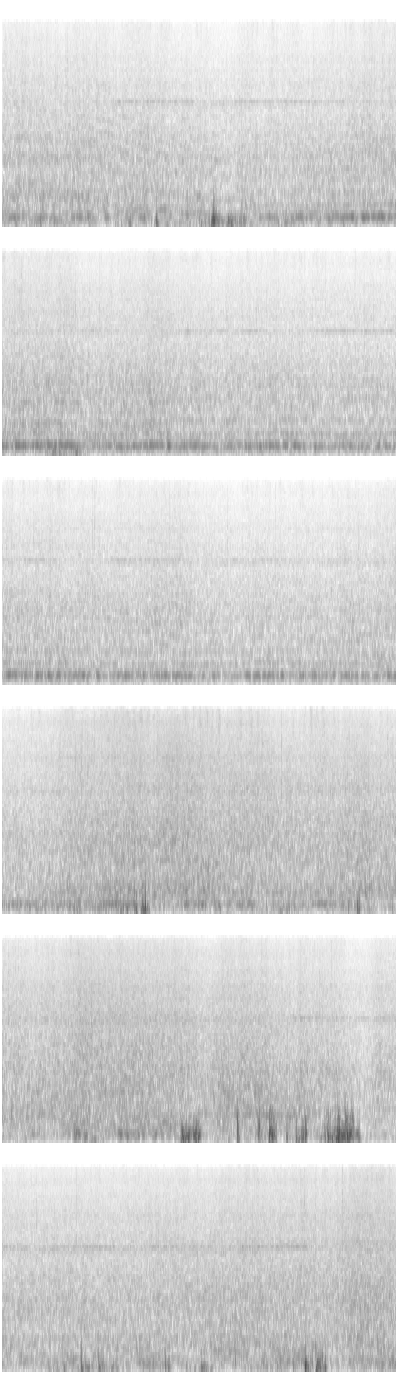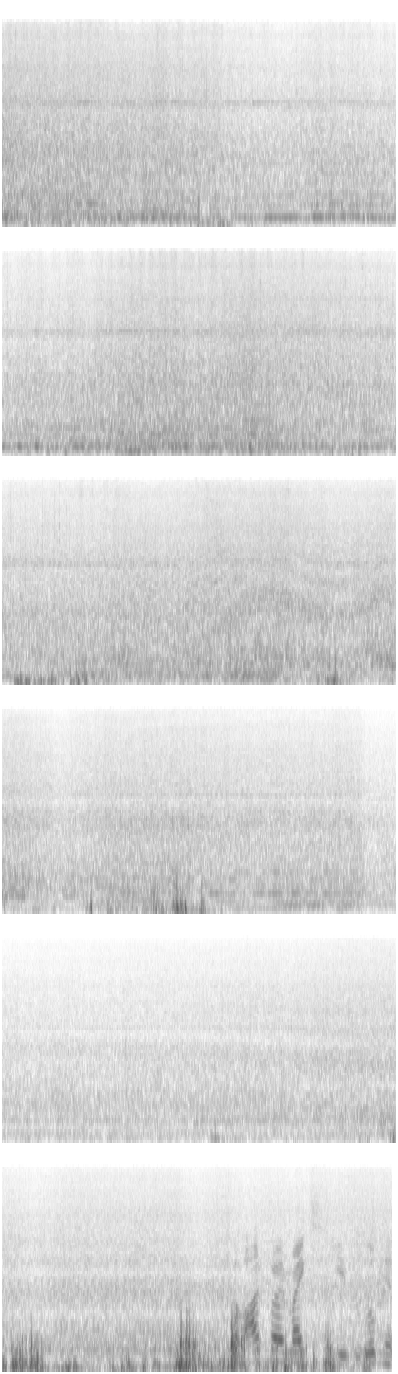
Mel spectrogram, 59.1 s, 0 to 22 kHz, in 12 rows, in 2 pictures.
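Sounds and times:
drone propellers buzzing: 0.0s - 59.0s.

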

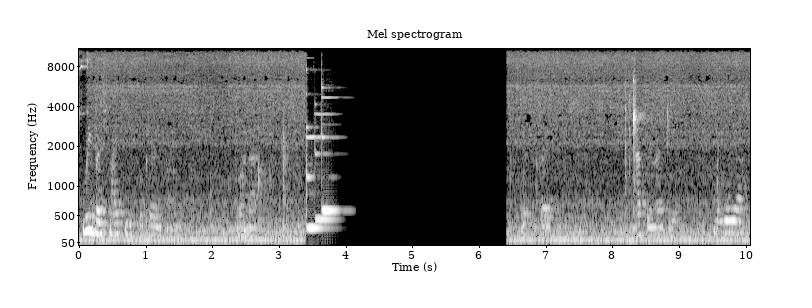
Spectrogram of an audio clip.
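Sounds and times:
chime ringing: 3.4s - 4.1s.

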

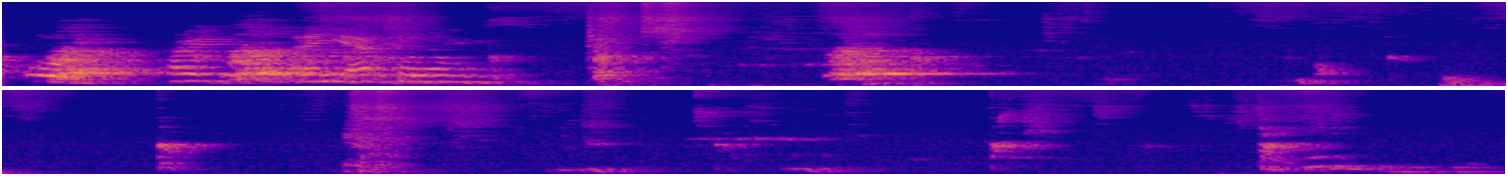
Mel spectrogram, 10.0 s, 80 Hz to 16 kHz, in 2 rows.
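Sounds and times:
dog barking: 0.0s - 1.1s, 2.7s - 3.4s
people talking: 0.0s - 1.8s, 9.1s - 10.0s.

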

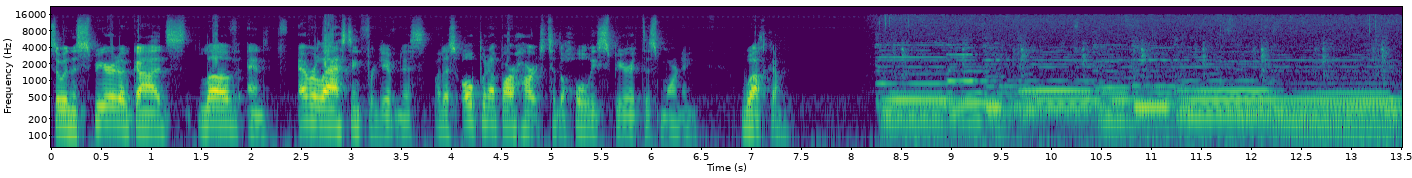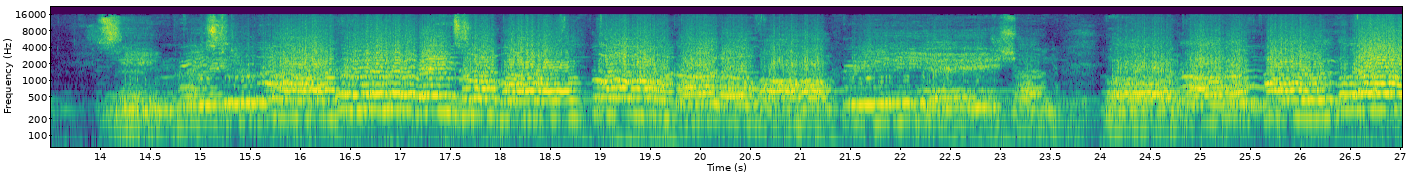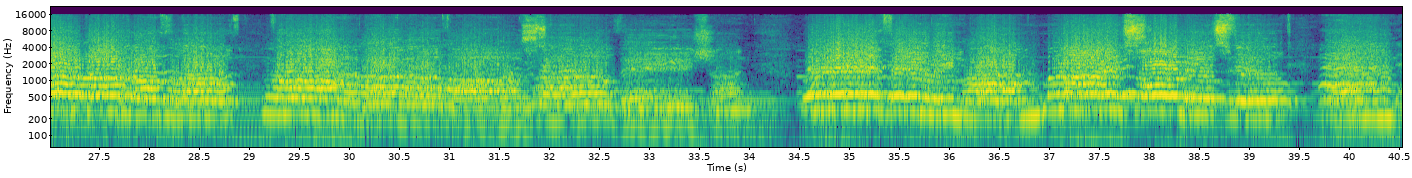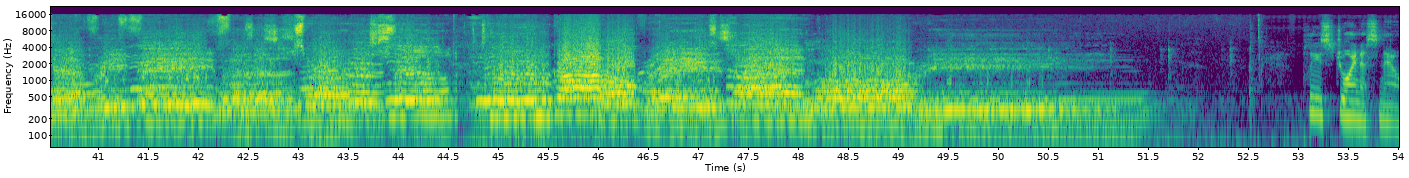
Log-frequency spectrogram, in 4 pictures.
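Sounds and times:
choir singing a hymn a cappella: 8.3s - 52.0s.

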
